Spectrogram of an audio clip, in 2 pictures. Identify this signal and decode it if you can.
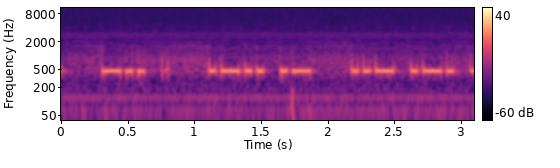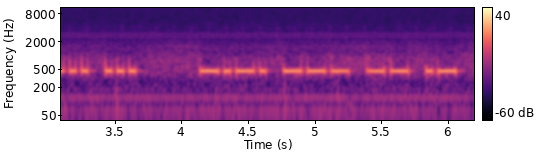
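Morse code, heard as a keyed tone, about 26 wpm, 460 Hz, with radio noise. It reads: D LA URSS COMA
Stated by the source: Havana Radio CLA press (PX) broadcast, recorded by Radio Officer Paul Dumesnil aboard mv CNAV QUEST/CZDO.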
